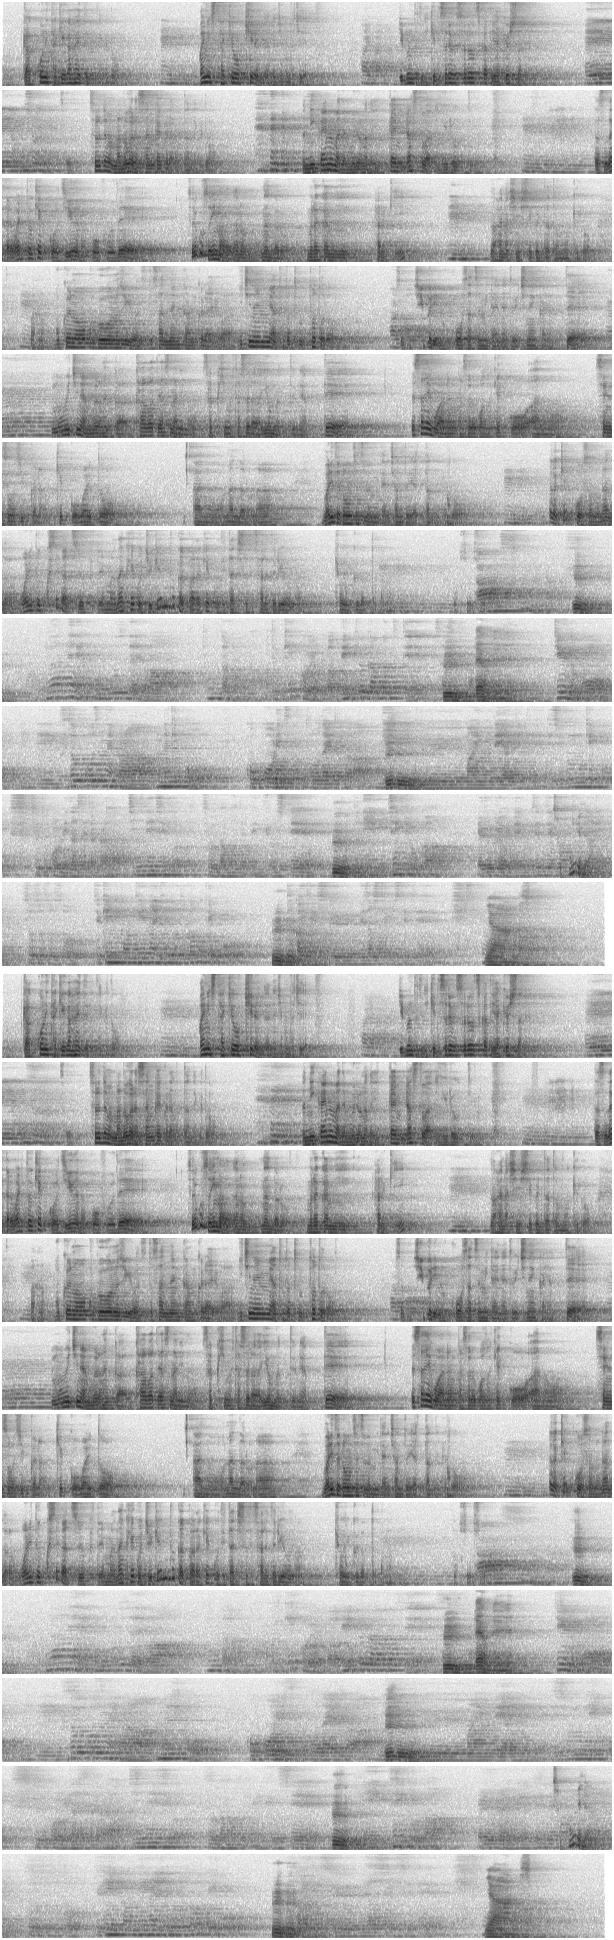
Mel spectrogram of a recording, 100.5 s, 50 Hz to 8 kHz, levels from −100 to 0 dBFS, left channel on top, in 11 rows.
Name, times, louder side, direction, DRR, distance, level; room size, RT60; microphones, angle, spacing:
voice 1, 0.3-1.8 3.0-4.6 6.0-7.9 10.1-10.2 10.5-12.4 13.7-16.6 17.5-17.6 18.0-20.5 21.1-23.5 23.9-24.4 25.6-27.4 28.0-32.5 33.6-36.2 37.3-41.8 42.7-45.1 45.5-47.5 48.6-49.9 50.5-52.7 54.0-59.4 59.9-60.8 61.8-62.0 63.4-63.8 70.7-71.7 78.9-79.5 87.3-87.6 90.8-91.2 95.5-95.9 98.7-99.5, right 2 dB, 35° right, 8 dB, 1.2 m, -26 dB
voice 2, 2.4-3.0 5.4-6.1 8.7-10.0 12.9-13.9 16.9-17.9 25.0-25.3 27.7-28.0 33.3-34.0 36.5-37.3 41.6-42.5 53.3-54.0 60.5-61.6 62.0-63.5 64.5-66.7 67.1-71.4 72.3-73.1 73.4-76.2 76.9-79.1 79.4-85.0 85.4-87.0 87.3-88.9 89.5-91.4 91.8-92.6 92.9-95.0 95.8-99.3, left 1 dB, 65° left, -2 dB, 7.8 m, -41 dB
25.0 x 13.5 x 9.4 m, 2.1 s
head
